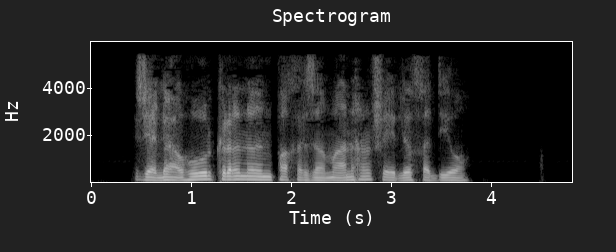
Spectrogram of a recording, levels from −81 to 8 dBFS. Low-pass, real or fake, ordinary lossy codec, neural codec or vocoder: 5.4 kHz; fake; MP3, 32 kbps; codec, 16 kHz in and 24 kHz out, 0.6 kbps, FocalCodec, streaming, 4096 codes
